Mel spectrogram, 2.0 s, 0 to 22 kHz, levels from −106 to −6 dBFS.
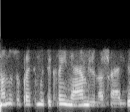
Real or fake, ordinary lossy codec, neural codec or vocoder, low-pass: real; Opus, 64 kbps; none; 5.4 kHz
